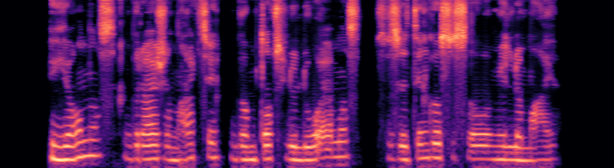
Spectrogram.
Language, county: Lithuanian, Vilnius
